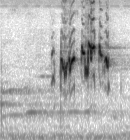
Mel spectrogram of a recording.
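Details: Sooty-headed bulbul singing actively in the morning, played to make a pet bulbul answer and sing: a quick burst of bubbly, liquid, chattering notes lasting about half a second.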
